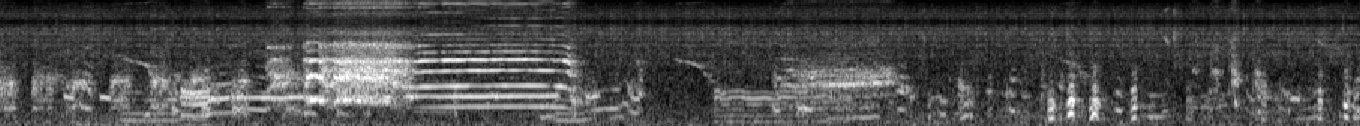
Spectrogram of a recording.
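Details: A flock of Brahma chickens at water time: low clucks, then a strong drawn-out rooster crow lasting nearly two seconds, followed by more clucking and squawks from other hens.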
